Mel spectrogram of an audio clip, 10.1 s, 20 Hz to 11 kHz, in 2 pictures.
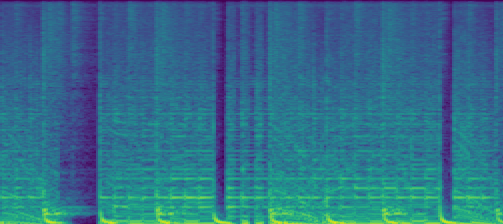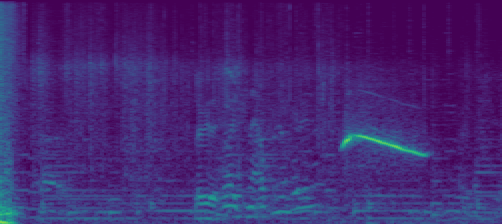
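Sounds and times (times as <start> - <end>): person whistling sliding note: 8.4 - 9.3.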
